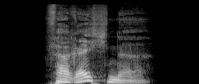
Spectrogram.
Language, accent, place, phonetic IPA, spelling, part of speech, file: German, Germany, Berlin, [fɛɐ̯ˈʁɛçnə], verrechne, verb, De-verrechne.ogg
- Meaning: inflection of verrechnen: 1. first-person singular present 2. first/third-person singular subjunctive I 3. singular imperative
